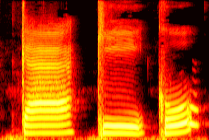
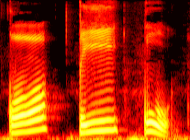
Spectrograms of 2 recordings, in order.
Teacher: huruf qaf dia kebalikan dari kaf, dia nggak mengalirkan nafas. Dia sifatnya jahar, tidak mengalirkan sedikit pun nafas.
